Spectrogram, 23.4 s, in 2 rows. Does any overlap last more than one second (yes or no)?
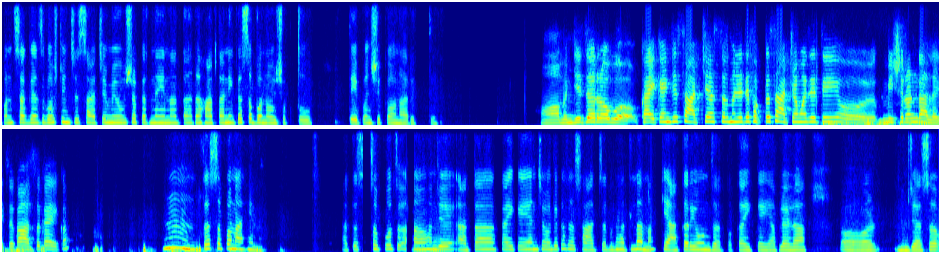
no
